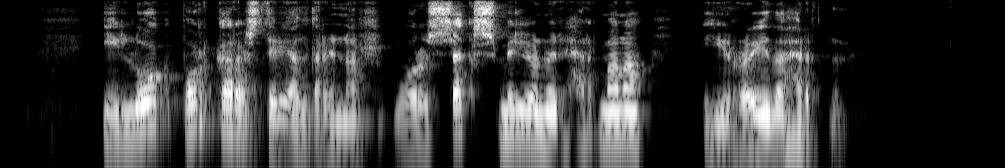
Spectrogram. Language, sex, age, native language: Icelandic, male, 50-59, Icelandic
